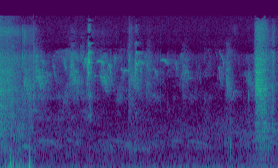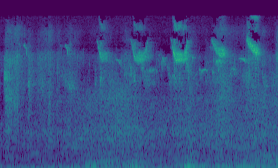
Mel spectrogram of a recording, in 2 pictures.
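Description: Small birds chirping in the background, with a run of quick high chirps in the second half. A few low thumps come right at the start.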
